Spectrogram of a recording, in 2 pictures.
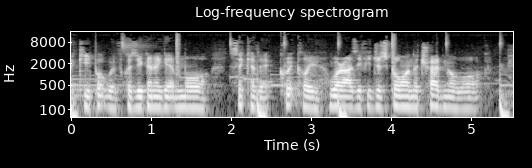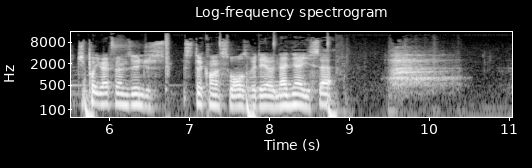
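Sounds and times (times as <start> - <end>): man exhaling: 9.4 - 10.6.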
